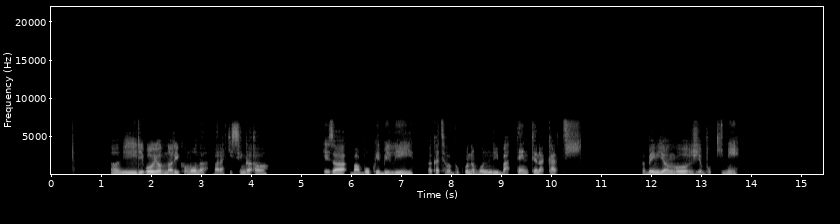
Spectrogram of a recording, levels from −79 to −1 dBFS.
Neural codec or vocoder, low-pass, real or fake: codec, 16 kHz, 0.5 kbps, X-Codec, WavLM features, trained on Multilingual LibriSpeech; 7.2 kHz; fake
